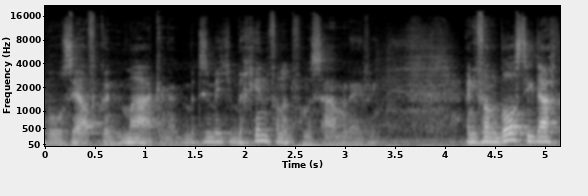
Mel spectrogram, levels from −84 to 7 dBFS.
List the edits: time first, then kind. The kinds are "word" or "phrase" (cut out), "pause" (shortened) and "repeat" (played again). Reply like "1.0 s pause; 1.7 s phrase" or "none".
2.5 s word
